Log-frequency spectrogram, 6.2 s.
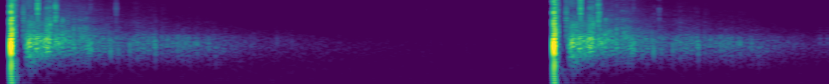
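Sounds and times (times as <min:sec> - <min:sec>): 
1911 pistol gunshot: 0:00.1 - 0:01.8, 0:04.2 - 0:05.9.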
